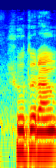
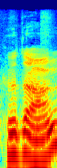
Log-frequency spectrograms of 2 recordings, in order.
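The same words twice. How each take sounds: The two takes are said the same way.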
